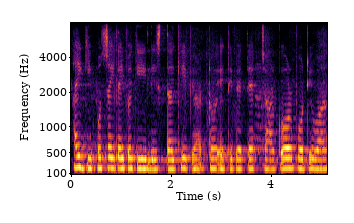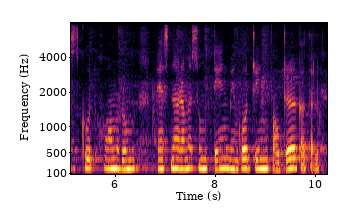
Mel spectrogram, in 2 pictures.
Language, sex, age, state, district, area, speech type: Manipuri, female, 30-45, Manipur, Kakching, rural, read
